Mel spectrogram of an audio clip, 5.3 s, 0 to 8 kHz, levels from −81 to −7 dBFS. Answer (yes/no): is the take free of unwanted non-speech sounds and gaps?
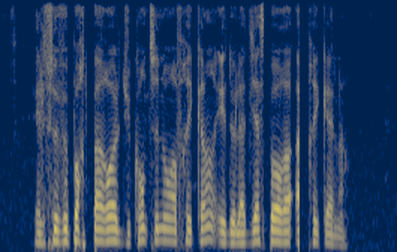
no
